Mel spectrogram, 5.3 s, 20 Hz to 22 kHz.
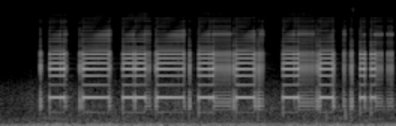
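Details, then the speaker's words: Garrett Ace 400i metal detector in jewelry mode with iron audio on, swept over a bottle cap: clear high beeps above the target, broken by low grunts at each end of the swing. Iron audio shows the target contains iron, so it is not a good coin. "If you notice there at the ends of the swing as I pass the target by, there's some grunts on either side of the target. Above it, it sounds pretty good, but coming and going, there's enough grunts going on that I know that target contains some iron."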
